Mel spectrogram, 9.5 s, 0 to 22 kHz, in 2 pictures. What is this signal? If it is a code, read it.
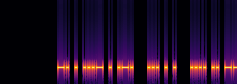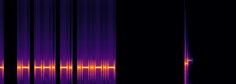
Morse code, heard as a keyed tone, about 28 wpm, 700 Hz. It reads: NEVER SEE HIM AGN.
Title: Sentences from Top 300 Words and Abbreviations 28wpm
